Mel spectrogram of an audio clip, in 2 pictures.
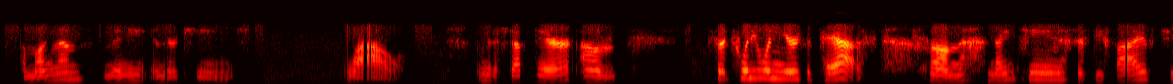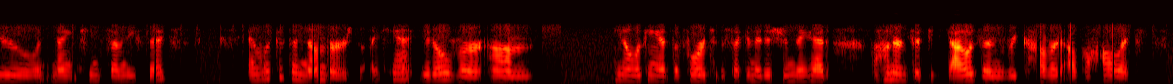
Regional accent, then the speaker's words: Michigan, United States; I'm from Michigan.

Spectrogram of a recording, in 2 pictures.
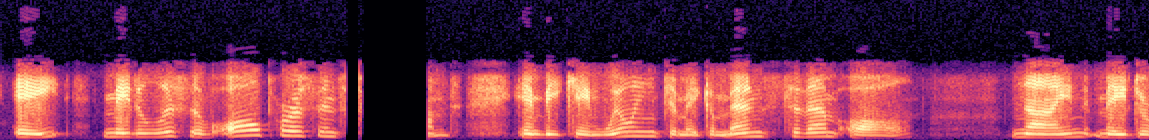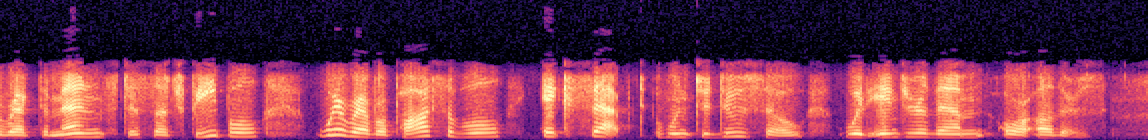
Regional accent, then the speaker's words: Rhode Island, United States; I am from Rhode Island.

